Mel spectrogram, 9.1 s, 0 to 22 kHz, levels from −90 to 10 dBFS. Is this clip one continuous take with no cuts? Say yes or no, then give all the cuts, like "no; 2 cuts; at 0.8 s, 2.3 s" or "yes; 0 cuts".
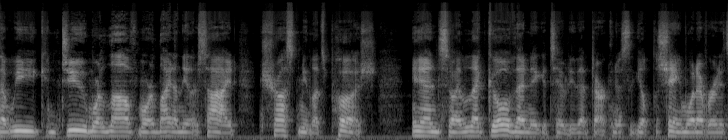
yes; 0 cuts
